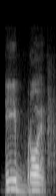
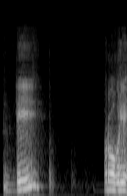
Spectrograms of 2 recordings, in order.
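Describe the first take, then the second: First: The g and l sounds are silent. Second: The g and l sounds are pronounced. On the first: The speaker calls it right. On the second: The speaker calls it wrong.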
